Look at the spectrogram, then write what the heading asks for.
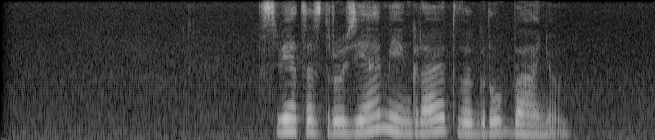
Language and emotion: Russian, neutral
